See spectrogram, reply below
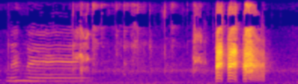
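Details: Four-year-old male monk parakeet begging its mother for food: a steady, hummed tone opens, then faint chatter, then three loud, harsh, rasping squawks in quick succession near the end, in a quiet room.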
